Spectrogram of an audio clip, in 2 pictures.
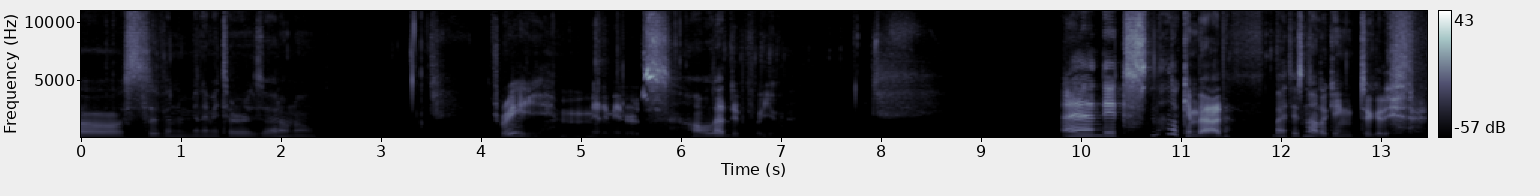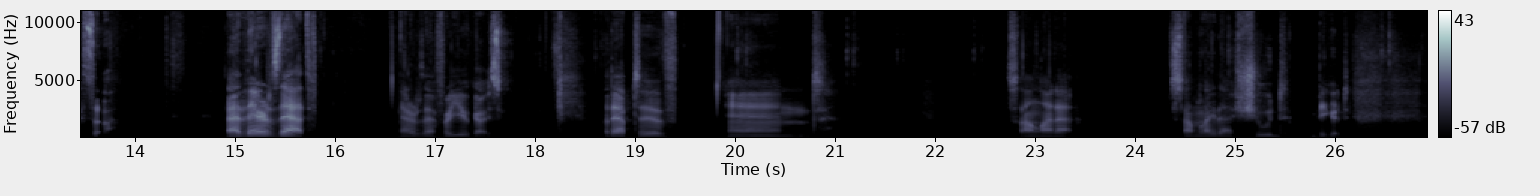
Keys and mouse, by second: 0.2 shift+middle click, 0.5 middle click, 3.0-5.1 drag, 4.7 m, 6.3 click, 6.5 click, 6.8 click, 7.0 click, 7.4 click, 7.9 shift+middle click, 8.2-9.2 middle drag, 9.4 shift+middle drag, 9.7-10.7 middle drag, 13.0 click, 14.2 ctrl+1, 14.9 middle click, 15.2 Tab, 15.7 shift+middle drag, 16.7 middle click, 18.5 click, 19.3 ctrl+r, 21.4 ctrl+r, 22.7 middle click, 23.3 shift+middle click, 24.7 ctrl+r, 26.7 ctrl+r.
